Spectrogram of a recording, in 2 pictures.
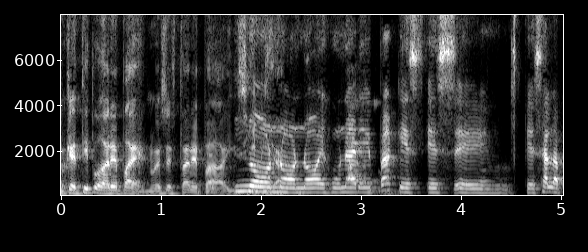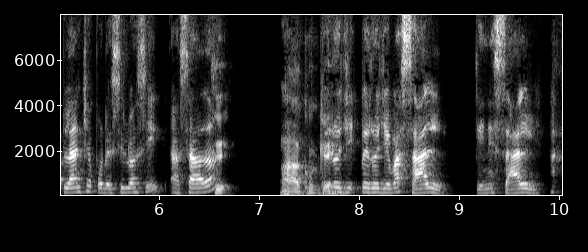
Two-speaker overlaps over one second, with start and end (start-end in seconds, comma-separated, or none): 1.4-3.2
